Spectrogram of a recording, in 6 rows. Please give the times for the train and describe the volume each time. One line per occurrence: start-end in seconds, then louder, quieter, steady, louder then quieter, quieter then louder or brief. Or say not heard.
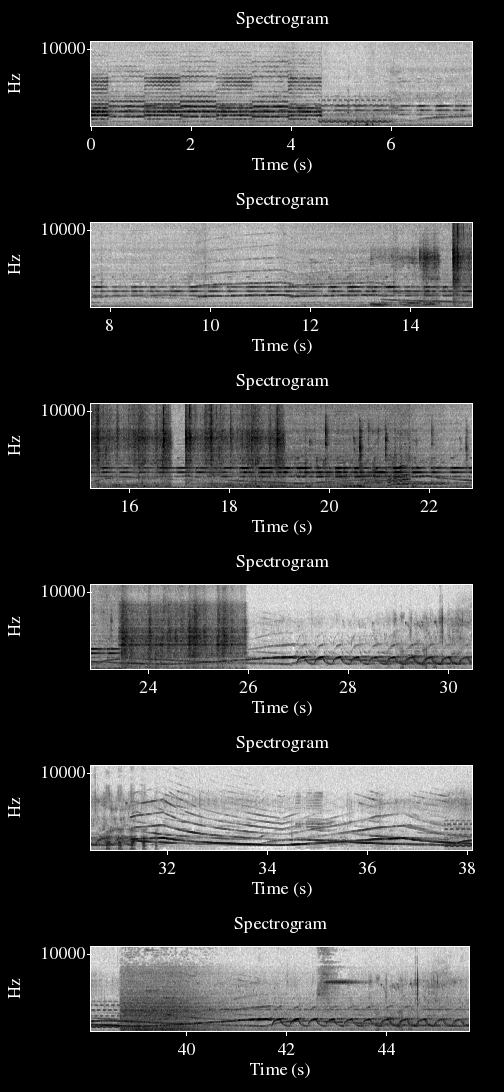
0.0-26.0 louder
38.6-45.6 quieter.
